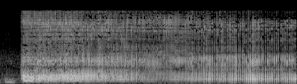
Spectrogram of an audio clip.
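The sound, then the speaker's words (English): A loud, sustained raspberry-style fart noise made with the mouth, buzzing steadily for nearly three seconds after a brief quiet start. “Are you going to make some fart noises?”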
